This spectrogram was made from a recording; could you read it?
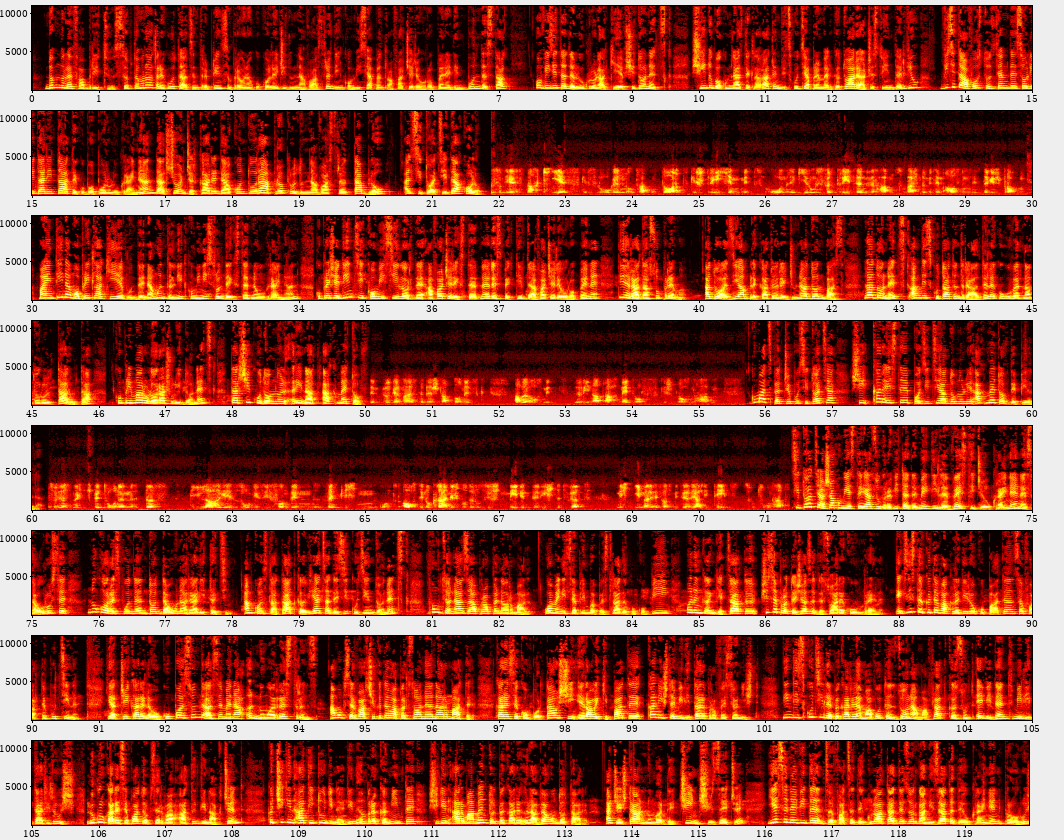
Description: Interviu cu parlamentaru german Bernd Fabritius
